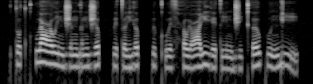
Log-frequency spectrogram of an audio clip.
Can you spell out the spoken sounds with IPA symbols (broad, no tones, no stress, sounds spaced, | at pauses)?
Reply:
t o t kʷʰ ɪ ʕ o i̯ n d͡ʒ ə ŋ ɡ ə n d͡ʒ ə pː ɪ t ə i̯ j ə pː ɪ kʷʼ e z ħ o y̯ ʕ i j e t i n d͡ʒ i kʰ ə u̯ kʷ i ŋ ɡ i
